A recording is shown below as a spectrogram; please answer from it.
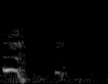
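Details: A dog trained to mimic speech, prompted to say "no", gives a short, tonal, whine-like 'no' that drops in pitch at the end, then a softer echo.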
